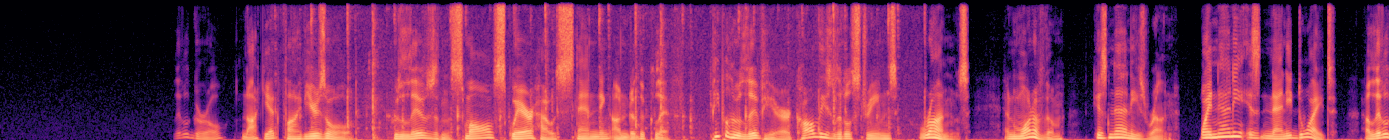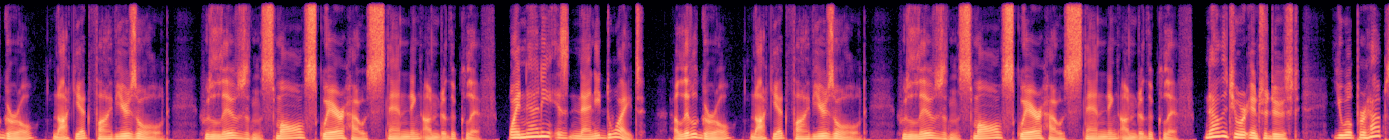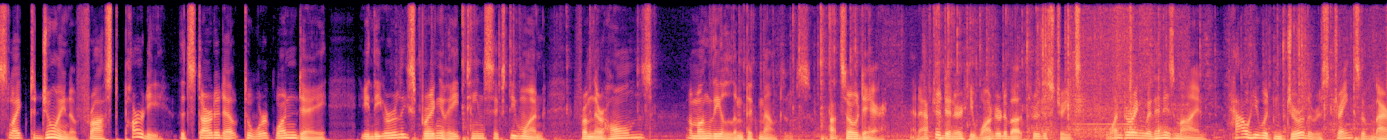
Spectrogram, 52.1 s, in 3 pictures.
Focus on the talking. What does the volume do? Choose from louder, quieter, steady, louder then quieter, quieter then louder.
steady.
